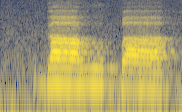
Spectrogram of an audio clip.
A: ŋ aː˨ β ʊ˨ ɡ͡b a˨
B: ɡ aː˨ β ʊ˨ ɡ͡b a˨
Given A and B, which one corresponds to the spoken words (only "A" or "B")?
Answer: B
